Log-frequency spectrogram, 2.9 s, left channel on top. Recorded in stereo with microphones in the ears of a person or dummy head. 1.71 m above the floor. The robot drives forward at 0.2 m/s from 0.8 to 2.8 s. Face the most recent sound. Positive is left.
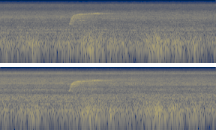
turn(degrees=-40)  # may be behind; listen again after turning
